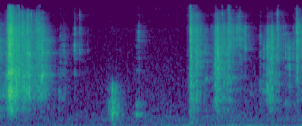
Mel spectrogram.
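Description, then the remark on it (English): Crisp, papery crinkling and rustling in a few short bursts as a sheet of parchment paper is handled and laid on top of a layer of brownies in a tub, fairly quiet, with no talking. “We take our next piece of parchment paper, and that can go on top.”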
